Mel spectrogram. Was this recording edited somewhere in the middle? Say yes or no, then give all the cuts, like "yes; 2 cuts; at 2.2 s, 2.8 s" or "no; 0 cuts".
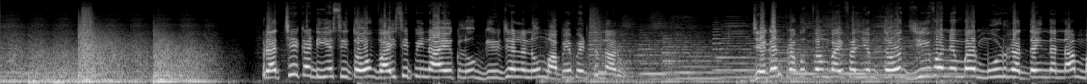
yes; 1 cut; at 1.8 s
